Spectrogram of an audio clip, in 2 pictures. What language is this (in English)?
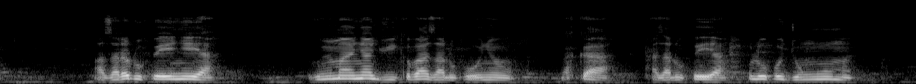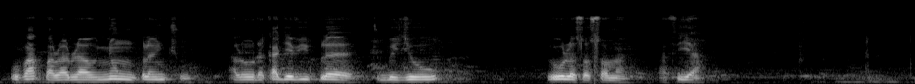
Ewe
